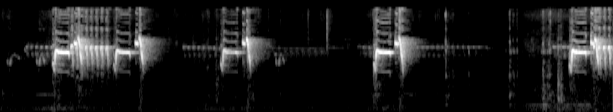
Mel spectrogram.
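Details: Energetic prinia song: high whistles joined to fast rattling pulse trains and buzzy flicks, in bursts about every one and a half seconds.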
